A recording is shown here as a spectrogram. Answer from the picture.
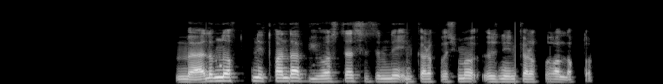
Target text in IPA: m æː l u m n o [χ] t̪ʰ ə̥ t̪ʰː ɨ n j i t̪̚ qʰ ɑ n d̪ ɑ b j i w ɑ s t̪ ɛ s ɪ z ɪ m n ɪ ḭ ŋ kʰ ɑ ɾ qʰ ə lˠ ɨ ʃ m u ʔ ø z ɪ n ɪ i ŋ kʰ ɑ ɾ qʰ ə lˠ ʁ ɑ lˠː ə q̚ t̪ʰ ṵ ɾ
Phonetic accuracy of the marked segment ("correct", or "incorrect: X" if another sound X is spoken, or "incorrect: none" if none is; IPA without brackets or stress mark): correct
